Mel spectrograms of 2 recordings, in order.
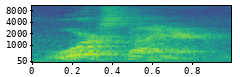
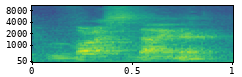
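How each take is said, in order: First: The name is said with an English pronunciation. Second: The name is said with a German pronunciation. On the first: "that's what I called it for years" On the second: "the proper pronunciation is actually Warsteiner"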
